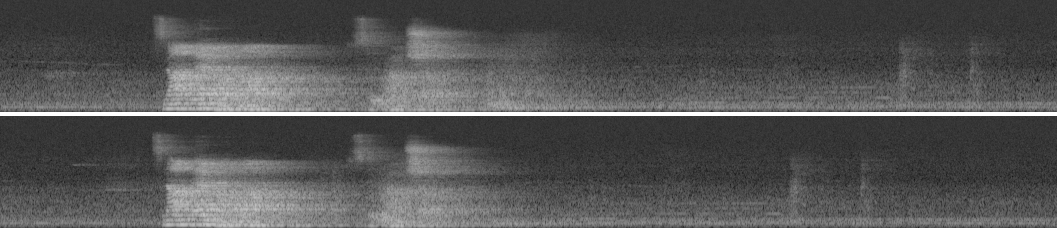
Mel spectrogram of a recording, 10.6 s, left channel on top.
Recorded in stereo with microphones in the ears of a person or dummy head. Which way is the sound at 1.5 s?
50° right (ahead or behind).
